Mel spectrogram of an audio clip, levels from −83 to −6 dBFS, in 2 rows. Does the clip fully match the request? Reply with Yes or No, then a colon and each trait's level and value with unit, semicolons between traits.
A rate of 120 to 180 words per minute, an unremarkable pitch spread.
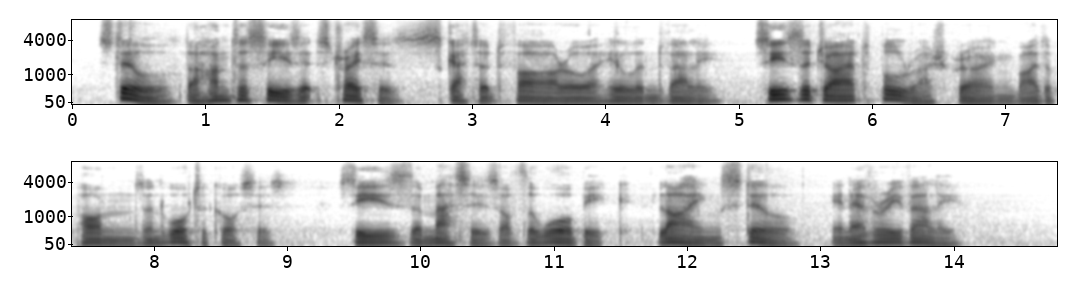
Yes: average, 140 wpm; average, 4.0 semitones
